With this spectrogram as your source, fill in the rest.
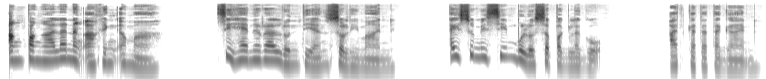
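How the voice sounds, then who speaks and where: Woman reader doing a resilient grown daughter from a story, heartfelt n solemn, lowish voice, dry sound. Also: warm tone, no room sound. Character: resilient grown daughter, earnest, tender and grateful.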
